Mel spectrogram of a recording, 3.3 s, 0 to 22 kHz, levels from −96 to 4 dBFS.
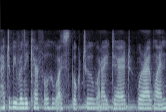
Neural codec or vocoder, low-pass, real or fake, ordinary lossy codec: none; 7.2 kHz; real; AAC, 32 kbps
